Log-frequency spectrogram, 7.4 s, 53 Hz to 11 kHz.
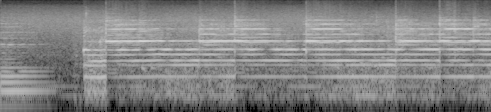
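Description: Big church bells peal loudly and steadily for 52 Americans returning home, several strikes overlapping into a rich, ringing wash of tones that hangs in the air with no voices.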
